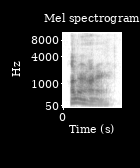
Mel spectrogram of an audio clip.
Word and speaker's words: Hunter x Hunter: So the next one here is Hunter x Hunter. I don't pronounce the X. I know some people do.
